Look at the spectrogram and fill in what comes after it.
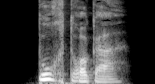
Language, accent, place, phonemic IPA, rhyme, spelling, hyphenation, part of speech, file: German, Germany, Berlin, /ˈbuːχˌdʁʊkɐ/, -ʊkɐ, Buchdrucker, Buch‧dru‧cker, noun, De-Buchdrucker.ogg
- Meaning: 1. a person that prints books, typographer 2. the European spruce bark beetle, typographer (Ips typographus)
